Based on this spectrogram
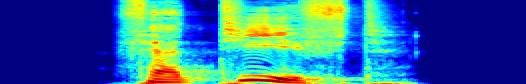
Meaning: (verb) past participle of vertiefen; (adjective) 1. preoccupied, depressed 2. absorbed, immerged 3. deepened, recessed, sunken; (verb) inflection of vertiefen: third-person singular present
- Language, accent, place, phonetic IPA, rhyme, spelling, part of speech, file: German, Germany, Berlin, [fɛɐ̯ˈtiːft], -iːft, vertieft, verb, De-vertieft.ogg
